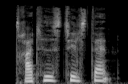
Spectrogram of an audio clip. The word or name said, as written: træthedstilstand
